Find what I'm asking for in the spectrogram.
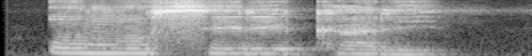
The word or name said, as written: umusirikari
